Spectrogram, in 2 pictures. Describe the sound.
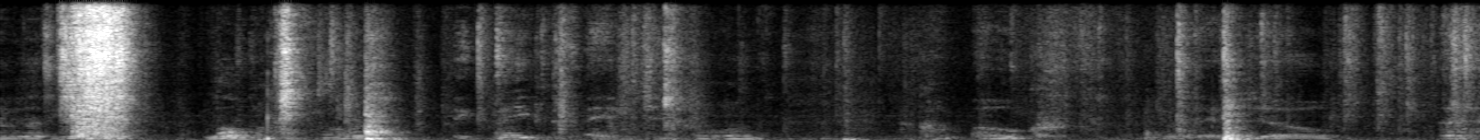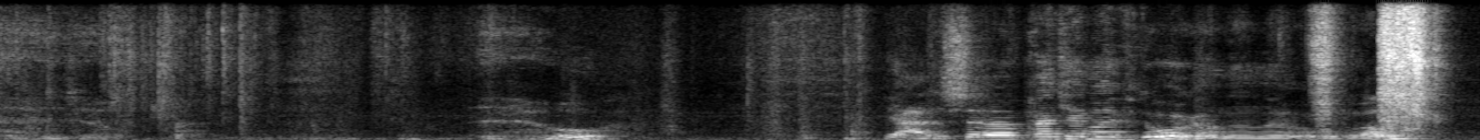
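Brief scraping and rubbing bursts of a lamp being shifted and adjusted in a makeshift studio under renovation, with one loud burst at the start and another near the end while people talk throughout.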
